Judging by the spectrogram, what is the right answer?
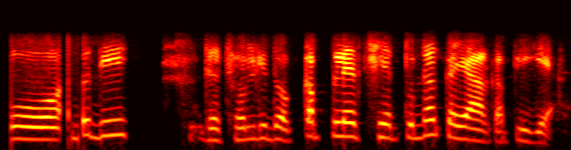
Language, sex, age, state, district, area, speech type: Manipuri, female, 60+, Manipur, Imphal East, rural, conversation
